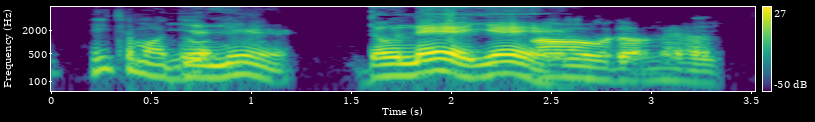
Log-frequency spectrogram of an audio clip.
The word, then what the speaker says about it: Donaire: I'll be pronouncing that Oh, shit you wrong. who? talking about? Who? You talking about Rachel Donner? He talking about Yeah, Donaire.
